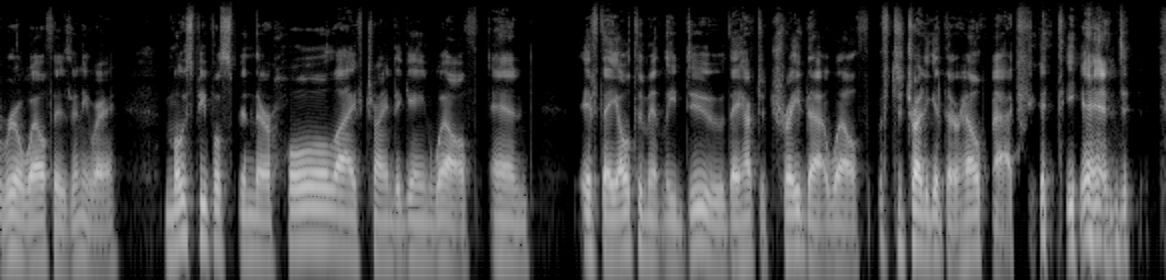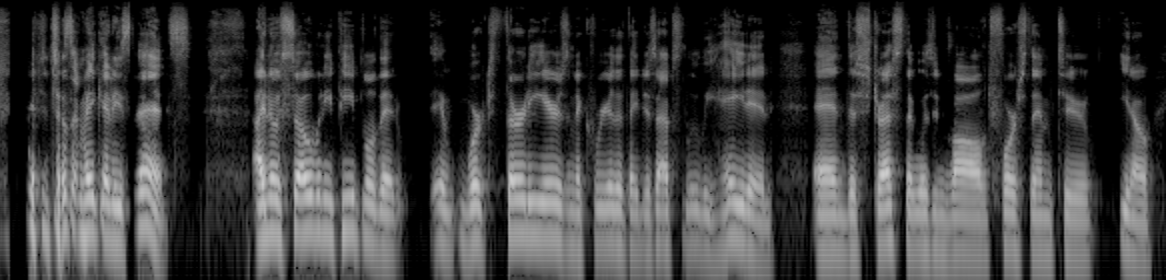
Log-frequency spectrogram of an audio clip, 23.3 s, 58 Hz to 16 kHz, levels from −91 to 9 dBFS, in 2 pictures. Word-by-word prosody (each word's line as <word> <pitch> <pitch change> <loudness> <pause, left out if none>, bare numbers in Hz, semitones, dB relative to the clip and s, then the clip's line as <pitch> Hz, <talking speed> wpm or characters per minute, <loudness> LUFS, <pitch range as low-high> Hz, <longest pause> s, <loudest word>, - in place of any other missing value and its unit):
real 105 +1 +3
wealth 95 +1 +3
is 90 -1 -3
anyway. 85 -3 -3 0.5
Most 130 +6 +1
people 125 -3 0
spend 110 -2 -6
their 100 -1 +2
whole 125 0 +3
life 110 -4 +2
trying 95 -2 -4
to - - -4
gain 95 -1 -5
wealth, 90 -3 +1
and 90 -3 -4 0.5
if 110 -1 -1
they 100 -1 +4
ultimately 100 -3 0
do, 100 -1 -2
they 95 - +3
have 100 +1 -1
to - - -14
trade 115 0 +1
that 90 +1 +2
wealth 90 -2 -1 0.2
to - - -8
try - - +7
to - - 0
get - - -1
their - - 0
health 110 +2 +1
back - - -3 0.3
at - - -3
the 125 - 0
end. 120 -4 +3 0.7
It 150 -4 -2
doesn't 155 -1 +1
make 150 -1 +5
any 130 -3 +4
sense. 170 +8 +1 0.6
I 130 - +8
know 145 -1 +4
so 150 +2 +5
many 150 -2 -3
people 140 -3 -3
that 110 -2 -1 0.3
i 130 - -3 0.2
worked 125 +1 -1
30 145 0 +3
years 140 -3 -1
in 115 - -9
a 110 - -2
career 125 +2 -6
that 120 -2 -3
they 110 - -5
just 110 -1 -10
absolutely 115 -2 -6
hated, 110 -5 -3 0.4
and 110 -1 +1
the 110 -1 -3
stress 125 +1 +2
that 115 - -2
was 110 0 -3
involved 100 -1 +1
forced 110 -2 -3
them 105 -2 -5
to, 100 -2 -6 0.3
you 115 - -4
know, 90 -2 -3
110 Hz, 175 wpm, -23 LUFS, 100-125 Hz, 0.7 s, I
